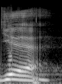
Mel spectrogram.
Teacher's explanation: Huruf jim keluar dari lidah bagian tengah ketemu langit-langit tengah ya. Nggak boleh ada angin, nggak boleh ca tapi ja. Giginya rapetin aja untuk membantu.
